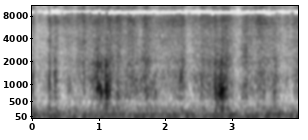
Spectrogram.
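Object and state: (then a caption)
Denim jeans pocket being rubbed. Fingertips rub and dig into the front pocket of heavily ripped light cotton denim jeans, making soft, low fabric scratching and rustling with a steady rumbling undertone. Brief brushing scrapes stand out here and there over the quiet, close texture.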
